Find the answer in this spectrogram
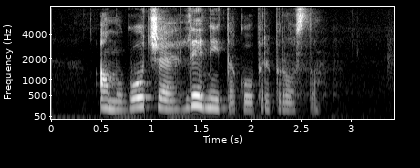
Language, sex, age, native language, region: Slovenian, female, 50-59, Slovenian, Drava region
